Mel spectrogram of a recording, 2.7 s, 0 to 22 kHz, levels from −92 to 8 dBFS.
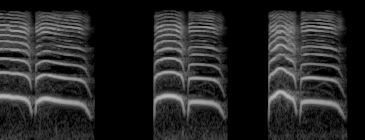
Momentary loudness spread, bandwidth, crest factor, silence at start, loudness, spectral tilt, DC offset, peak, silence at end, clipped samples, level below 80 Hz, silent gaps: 12 LU; 16 kHz; 16 dB; 0 s; -23 LUFS; 6 dB/octave; under 0.1%; -10 dBFS; 0.15 s; under 0.1%; -76 dBFS; 0.76-1.11 s, 1.74-2.02 s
